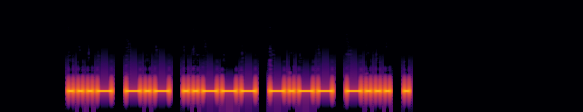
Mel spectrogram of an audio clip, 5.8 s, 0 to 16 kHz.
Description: Morse code, heard as a keyed tone, about 25 wpm, 700 Hz. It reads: VK2YBE
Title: DXCC-100 Call Signs - 6 Characters - 25wpm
